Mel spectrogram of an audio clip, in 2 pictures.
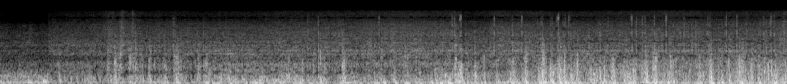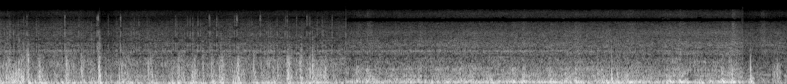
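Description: Passenger train coach running on the rails, heard from on board: a steady rumble with dense clattering of the wheels over the track. It grows louder a few seconds in as the train gathers speed out of a station.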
